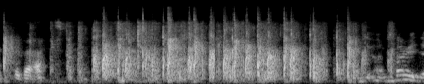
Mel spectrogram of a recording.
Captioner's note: applause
